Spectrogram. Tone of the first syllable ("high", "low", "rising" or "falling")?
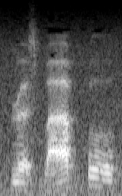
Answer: low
